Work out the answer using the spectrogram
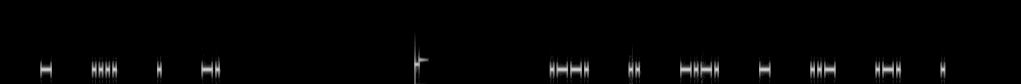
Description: Morse code, heard as a keyed tone, about 36 wpm, spaced as for 16 wpm, 690 Hz. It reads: THEN PICTURE
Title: 4x Character Spacing - Top 200 Words - 35wpm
